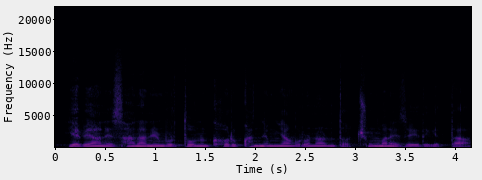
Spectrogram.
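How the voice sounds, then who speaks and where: Vocal fry runs through a man's fairly low-pitched voice, his intonation fairly even. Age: 60s. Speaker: pastor. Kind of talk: sermon.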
